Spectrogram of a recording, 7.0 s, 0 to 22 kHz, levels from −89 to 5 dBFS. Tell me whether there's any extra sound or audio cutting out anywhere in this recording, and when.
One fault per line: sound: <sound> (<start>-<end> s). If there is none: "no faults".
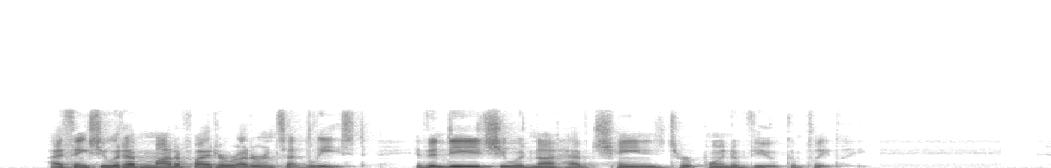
no faults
